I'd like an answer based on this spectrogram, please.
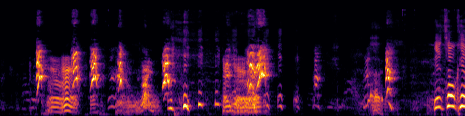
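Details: Pet dogs, a German Shepherd and a Jack Russell cross Chihuahua, 'talking' in wavering, whiny, moaning bursts mixed with barks, several rising-and-falling harmonic calls over seven seconds, overlapping a person's speech.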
